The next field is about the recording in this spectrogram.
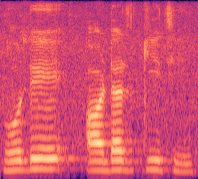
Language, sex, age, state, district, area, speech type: Urdu, male, 18-30, Bihar, Gaya, rural, spontaneous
